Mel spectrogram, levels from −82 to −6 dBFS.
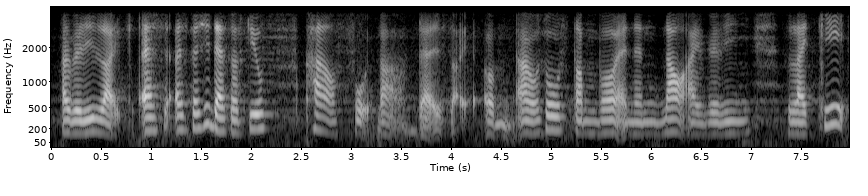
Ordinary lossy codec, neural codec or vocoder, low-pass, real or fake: Opus, 24 kbps; autoencoder, 48 kHz, 32 numbers a frame, DAC-VAE, trained on Japanese speech; 3.6 kHz; fake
